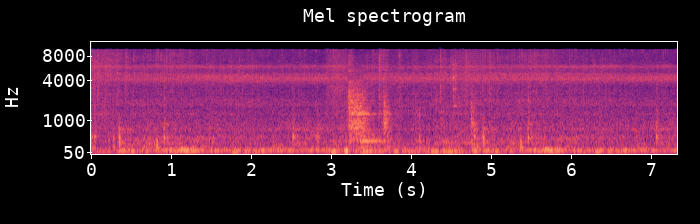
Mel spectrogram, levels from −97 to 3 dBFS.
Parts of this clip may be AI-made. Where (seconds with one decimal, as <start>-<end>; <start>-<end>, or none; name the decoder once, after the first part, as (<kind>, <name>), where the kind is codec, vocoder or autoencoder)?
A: 1.4-2.2 (vocoder, BigVGAN v2); 3.0-6.5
